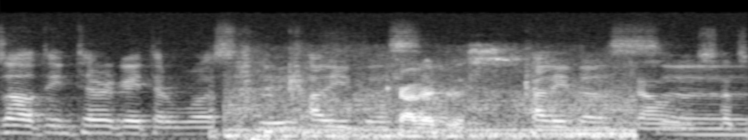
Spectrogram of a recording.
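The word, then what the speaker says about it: Callidus: Calidus, that's how you pronounce it.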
